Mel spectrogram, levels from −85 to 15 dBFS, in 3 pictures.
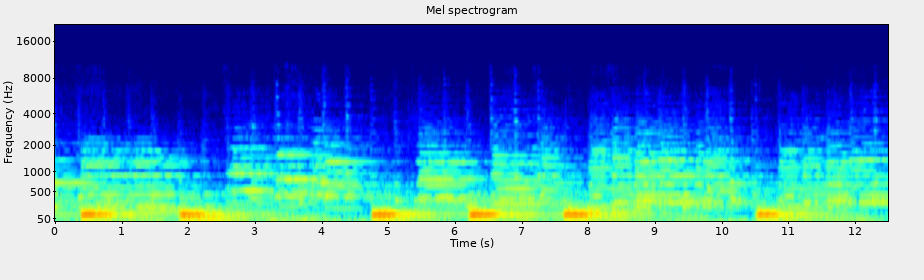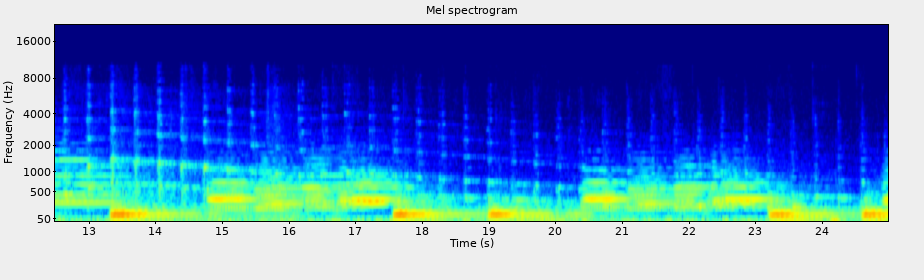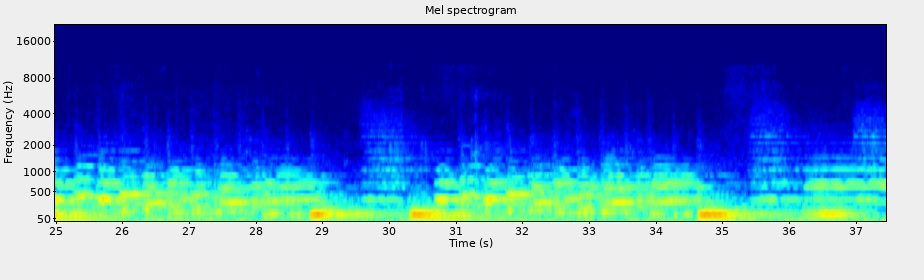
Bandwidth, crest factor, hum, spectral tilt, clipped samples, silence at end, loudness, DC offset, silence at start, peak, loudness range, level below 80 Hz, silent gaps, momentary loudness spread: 4.5 kHz; 16 dB; none; -10 dB/octave; under 0.1%; 0 s; -26 LUFS; under 0.1%; 0 s; -10 dBFS; 5 LU; -36 dBFS; none; 13 LU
